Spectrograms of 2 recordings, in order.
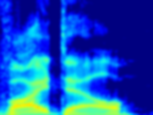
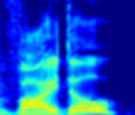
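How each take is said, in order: First: The last syllable sounds like 'dell'. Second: The last syllable does not sound like 'dell'. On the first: "Dell, like Dell Computers" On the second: "I used to say Vidal"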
